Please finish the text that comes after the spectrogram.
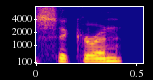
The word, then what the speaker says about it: Sicaran: Sicaran or Sicaran? I pronounce it Sicaran.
